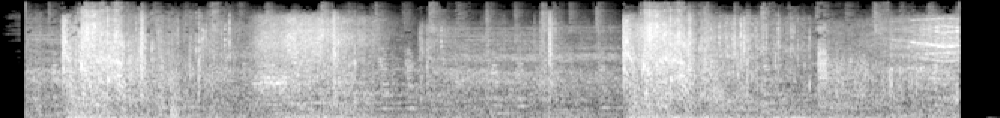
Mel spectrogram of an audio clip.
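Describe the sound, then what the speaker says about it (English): An elephant gun, a powerful one-shot rifle in the Van Helsing video game, fires two loud, heavy booming shots about four seconds apart, each with a long rumbling tail and no voices. "you'll unlock the elephant gun weapon. It's an incredibly powerful one-shot rifle that's offset by a slow reload"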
